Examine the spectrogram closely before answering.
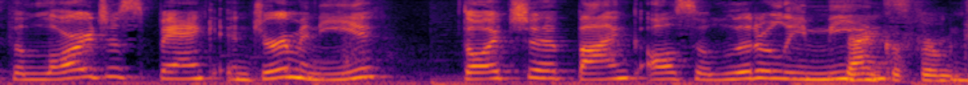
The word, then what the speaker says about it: Deutsche Bank: Deutsche Bank also literally means Bank from Germany.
